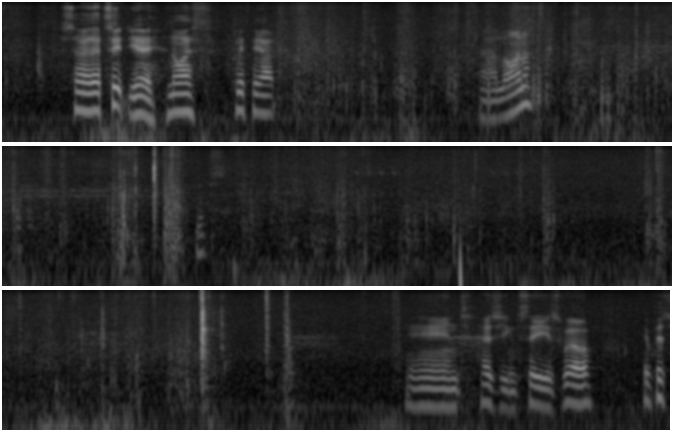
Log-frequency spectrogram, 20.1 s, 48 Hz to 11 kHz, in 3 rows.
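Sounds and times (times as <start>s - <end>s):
fabric rustling: 2.2s - 7.2s
sharp clicks and knocks: 15.3s - 16.4s.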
